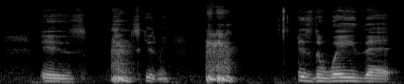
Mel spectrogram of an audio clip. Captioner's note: clears throat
